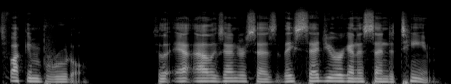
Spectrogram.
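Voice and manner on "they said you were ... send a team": ordinary talk, nothing marked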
